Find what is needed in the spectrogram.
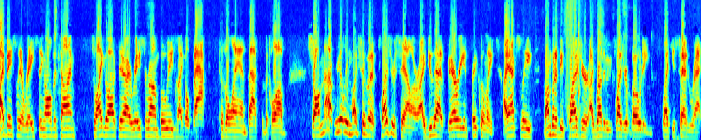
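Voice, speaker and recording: With a plain, everyday voice, a man talks at a fairly quick pace and a fairly high pitch, using ordinary pitch variation. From upstate New York. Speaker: financial advisor. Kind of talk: radio interview.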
